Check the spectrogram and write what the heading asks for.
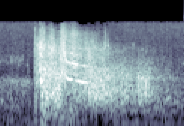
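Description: A single sharp rifle shot cracks out of a low hiss, then rolls into a long, rumbling echo that slowly fades over a couple of seconds. No one speaks.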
